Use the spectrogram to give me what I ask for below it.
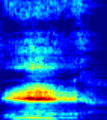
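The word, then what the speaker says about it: enh: Another example is the word for yes, which is eh. It's spelled E-N-H, eh.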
